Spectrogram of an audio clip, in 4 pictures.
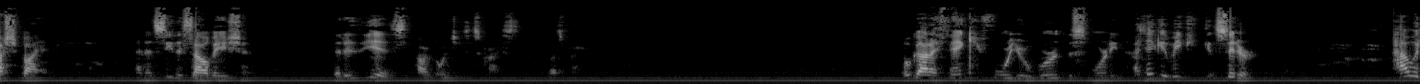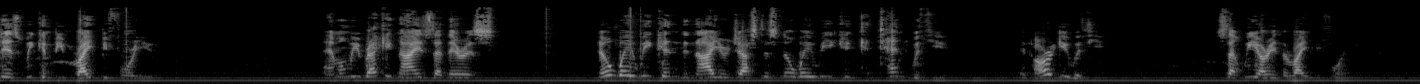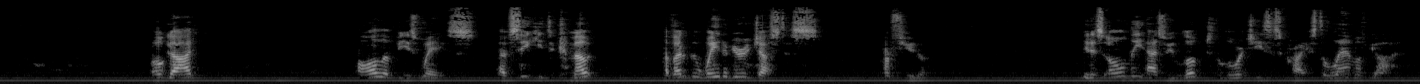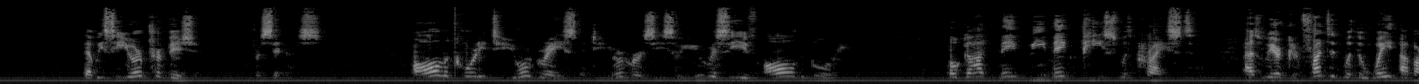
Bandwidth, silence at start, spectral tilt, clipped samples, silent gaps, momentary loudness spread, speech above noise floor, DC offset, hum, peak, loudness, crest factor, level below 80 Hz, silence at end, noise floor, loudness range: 15.5 kHz; 0 s; 0.5 dB/octave; under 0.1%; none; 17 LU; 25 dB; under 0.1%; 60 Hz at -60 dBFS; -6 dBFS; -31 LUFS; 28 dB; -72 dBFS; 0 s; -58 dBFS; 8 LU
